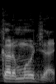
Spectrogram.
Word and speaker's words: Karamoja: supposed to be in karamoja but the third pronounced carmoja he said cannon then they went to canaan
